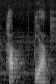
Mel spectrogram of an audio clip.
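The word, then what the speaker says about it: 八百: menggunakan Rocky aku dan untuk 800 kita menggunakan hap pihak yang selanjutnya adalah untuk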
